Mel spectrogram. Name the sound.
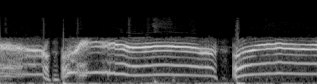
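cat meowing loudly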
